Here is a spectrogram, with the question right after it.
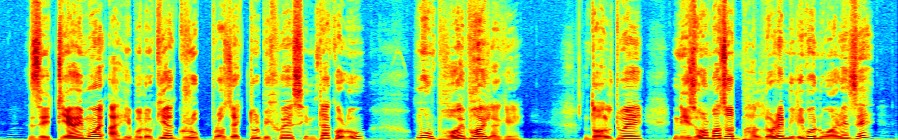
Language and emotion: Assamese, fearful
